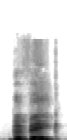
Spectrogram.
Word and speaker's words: Vivek: But afterwards, although Vivek, that's what he calls it, Vivek rhymes with cake. That's how you kind of should know how to say his name.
